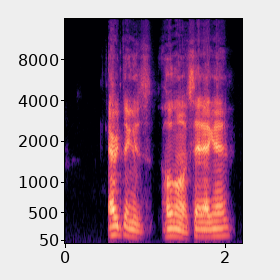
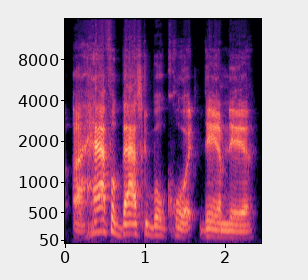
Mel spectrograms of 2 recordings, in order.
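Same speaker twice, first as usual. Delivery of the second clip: normal talking voice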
